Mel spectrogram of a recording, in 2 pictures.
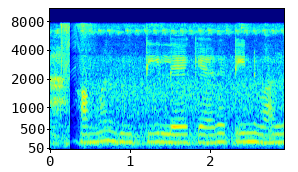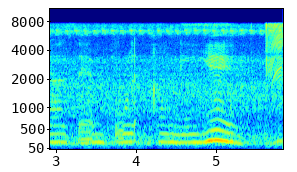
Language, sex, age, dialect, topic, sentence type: Maithili, female, 36-40, Bajjika, agriculture, statement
